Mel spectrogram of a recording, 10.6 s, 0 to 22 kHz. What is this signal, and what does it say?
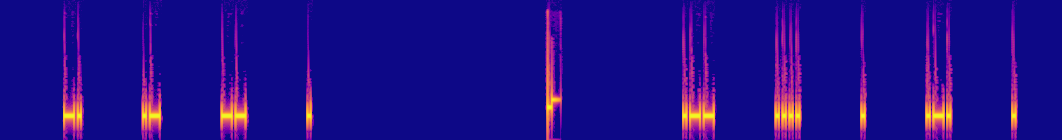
Morse code, heard as a keyed tone, about 36 wpm, spaced as for 12 wpm, 700 Hz. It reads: NAME WHERE
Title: 6x Character Spacing - Top 200 Words - 35wpm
